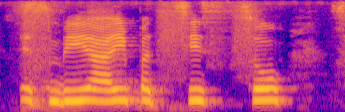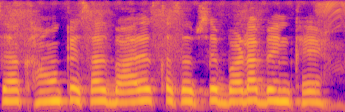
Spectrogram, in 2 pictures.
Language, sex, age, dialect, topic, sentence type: Hindi, female, 18-24, Awadhi Bundeli, banking, statement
